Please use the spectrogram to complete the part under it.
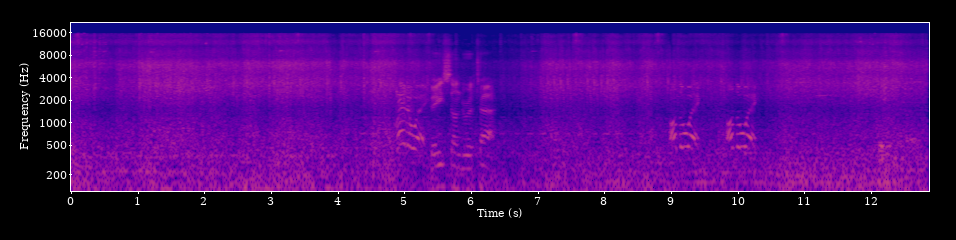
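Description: A low, steady rumble of battle noise runs throughout.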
